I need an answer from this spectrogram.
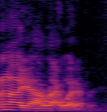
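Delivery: ordinary delivery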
